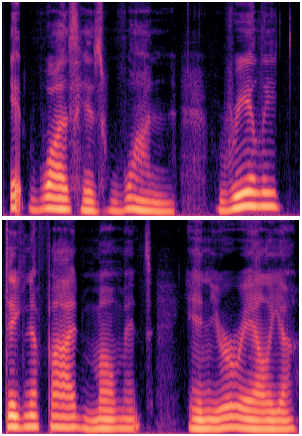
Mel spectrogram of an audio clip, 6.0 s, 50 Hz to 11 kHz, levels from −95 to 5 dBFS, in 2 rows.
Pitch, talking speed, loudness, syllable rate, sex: 150 Hz, 90 wpm, -16 LUFS, 3.3 syllables/s, female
